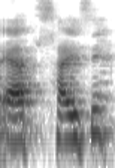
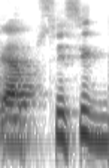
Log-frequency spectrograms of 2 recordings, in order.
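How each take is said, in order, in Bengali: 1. মাঝের সিলেবলে diphthong 'ai' আছে। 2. মাঝের সিলেবলে সাধারণ 'i' স্বরধ্বনি আছে। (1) "আসলে এটা অ্যাবসাইসিক না" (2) "অ্যাবসিসিক বললে সবচেয়ে বেস্ট হইতো"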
